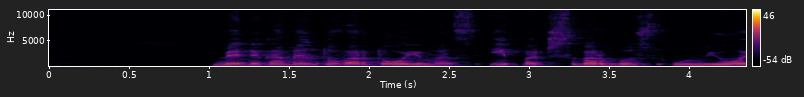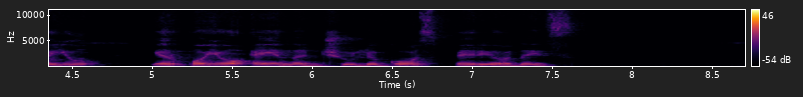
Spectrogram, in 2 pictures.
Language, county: Lithuanian, Panevėžys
